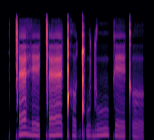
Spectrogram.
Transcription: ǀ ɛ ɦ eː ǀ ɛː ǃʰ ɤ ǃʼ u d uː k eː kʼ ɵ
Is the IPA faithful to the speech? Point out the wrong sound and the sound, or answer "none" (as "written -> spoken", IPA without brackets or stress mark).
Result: ɵ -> ɤ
